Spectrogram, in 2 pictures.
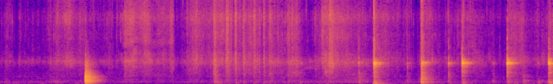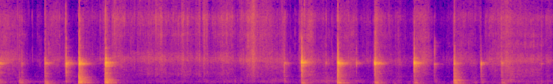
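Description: Wooden rolling pin rolling out dough on a plastic cutting board. It knocks sharply against the board at about one stroke a second, in two runs, with a single knock about two seconds in.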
